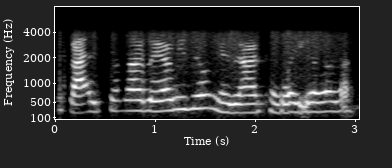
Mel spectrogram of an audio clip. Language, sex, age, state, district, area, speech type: Gujarati, female, 30-45, Gujarat, Morbi, urban, conversation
